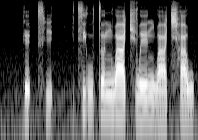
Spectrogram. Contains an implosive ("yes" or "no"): no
